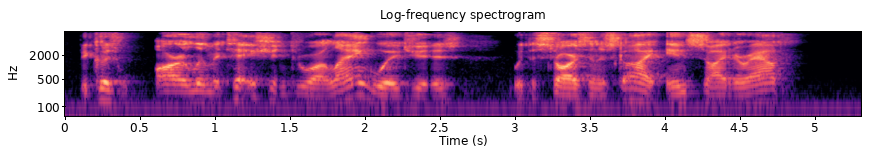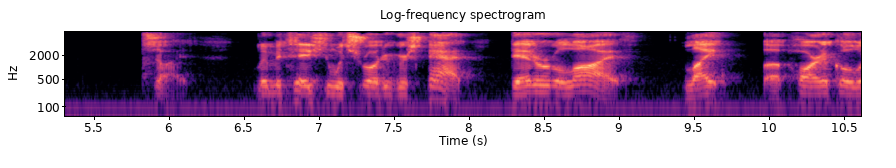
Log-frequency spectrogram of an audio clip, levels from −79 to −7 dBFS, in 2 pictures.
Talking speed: 155 wpm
